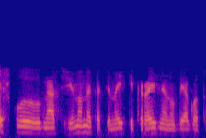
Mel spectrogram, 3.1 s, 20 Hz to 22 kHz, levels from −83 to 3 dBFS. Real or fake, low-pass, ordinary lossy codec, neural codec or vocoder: real; 3.6 kHz; MP3, 16 kbps; none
